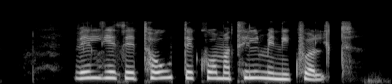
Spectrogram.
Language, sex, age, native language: Icelandic, female, 11, Icelandic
